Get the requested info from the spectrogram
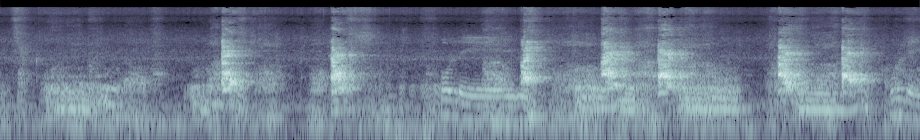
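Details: Poodle barking in short sharp bursts, about seven barks in nine seconds at uneven intervals, with a person talking between them.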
